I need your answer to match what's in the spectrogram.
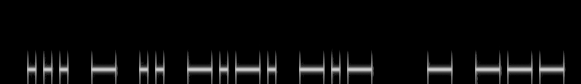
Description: Morse code, heard as a keyed tone, about 15 wpm, 700 Hz. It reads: STICK TO
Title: Sentences from Top 1200 Words 15wpm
